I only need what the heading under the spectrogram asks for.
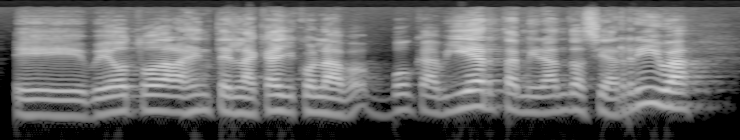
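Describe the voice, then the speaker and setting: A middle-aged man speaks on a conference panel. He tells a dramatic first-person story in a high voice, animated and vivid. He acts out the dialogue and shouts out sound effects. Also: quick pace. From Puerto Rico.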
